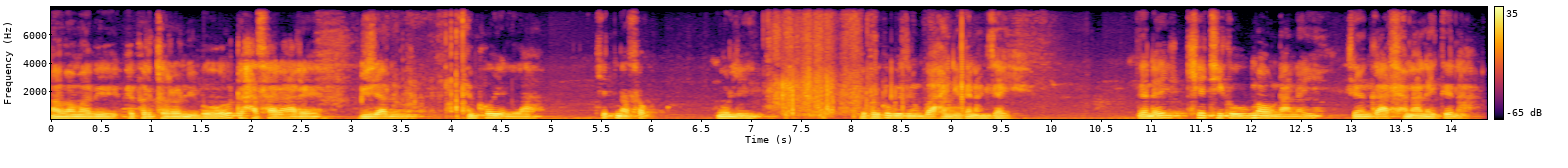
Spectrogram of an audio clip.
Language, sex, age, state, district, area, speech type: Bodo, male, 60+, Assam, Udalguri, rural, spontaneous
